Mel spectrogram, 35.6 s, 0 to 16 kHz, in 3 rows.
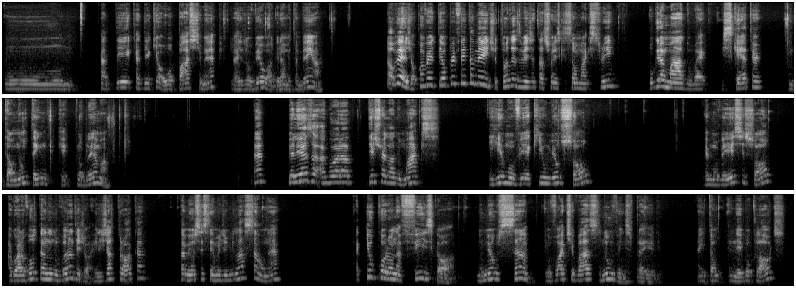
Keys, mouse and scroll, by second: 2.3 click, 3.1-8.0 right drag, 3.4 e, 3.7 w, 5.3 d, 7.4 s, 9.0-14.9 right drag, 11.0 e, 12.2-14.9 typing, 18.1 click, 19.9 middle click, 20.3 alt+w, 20.6 alt+scroll down 2, 21.1 alt+click, 21.9 Delete, 23.2 click, 26.2 click, 27.5 click, 30.5 click, 31.1 click, 33.2 click, 34.3 click.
